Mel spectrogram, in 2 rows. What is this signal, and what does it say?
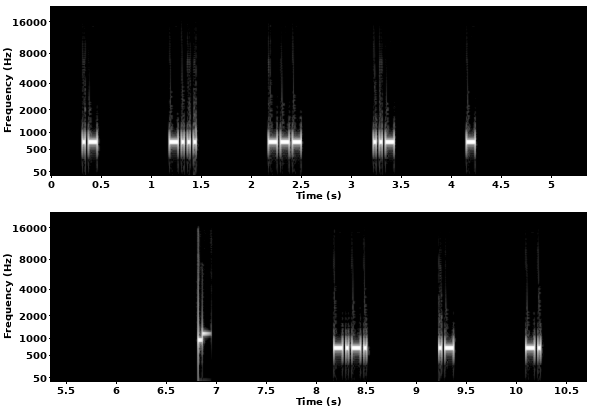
Morse code, heard as a keyed tone, about 40 wpm, spaced as for 11 wpm, 700 Hz. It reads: ABOUT CAN
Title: 8x Character Spacing - Top 100 Words - 40wpm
